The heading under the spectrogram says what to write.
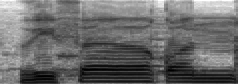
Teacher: واضر وی، فا الف زبر فا، وفا، قوف دو زبر قن، وفاقن۔ حرف قاف کو موٹا کر کے پڑھیں گے، ٹھیک ہے نا، حرف قاف ہمیشہ موٹا پڑھا جائے گا۔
